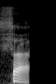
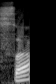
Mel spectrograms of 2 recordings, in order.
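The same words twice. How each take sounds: First: সা with a soft, light s; soft sibilant. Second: সা with a firm, sharp s; firm sibilant. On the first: Teacher contrasting two Arabic letters, the soft one. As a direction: soften the s at the start of সা. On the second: Teacher contrasting two Arabic letters, the firm one. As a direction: give সা the harder s sound. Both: Shown as a demonstration. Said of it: "এটা নরম".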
